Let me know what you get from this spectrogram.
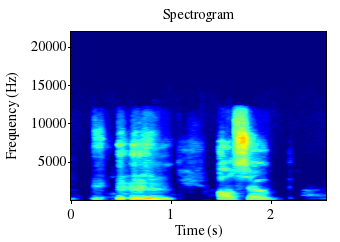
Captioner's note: clears throat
